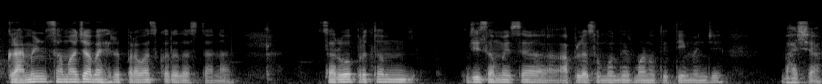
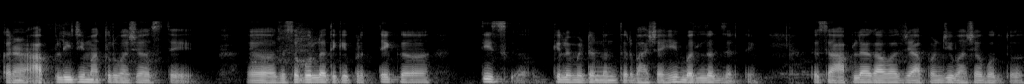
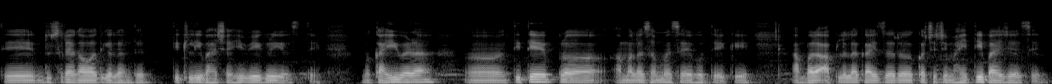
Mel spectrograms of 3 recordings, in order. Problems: constant background noise, continuous background conversations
